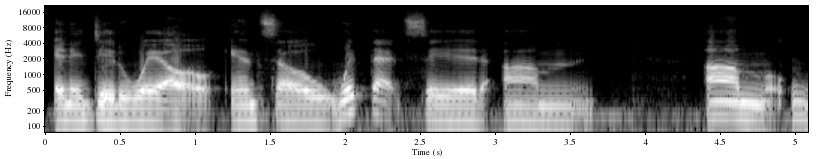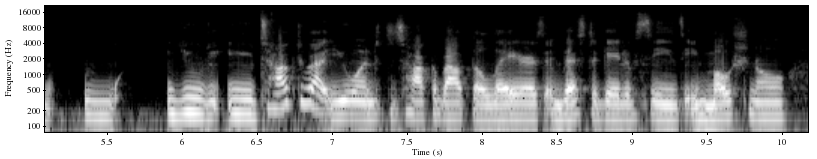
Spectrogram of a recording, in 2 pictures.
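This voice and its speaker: A woman's voice: rumbling low, a little slow, darkish tone. A woman co-hosting a podcast, discussing a book conversationally and thinking aloud in a discursive way. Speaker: podcast co-host.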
